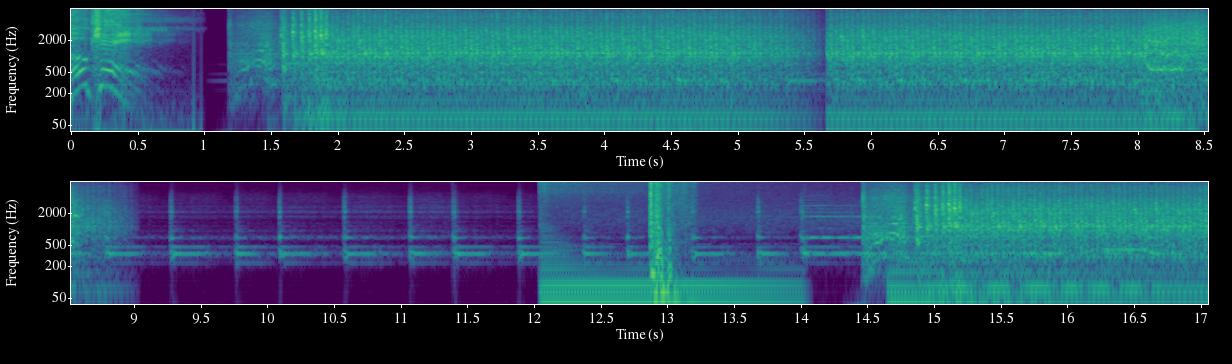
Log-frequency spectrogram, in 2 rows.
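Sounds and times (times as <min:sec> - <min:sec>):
tractor engine starting and running: 0:01.2 - 0:09.0, 0:14.4 - 0:17.0.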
